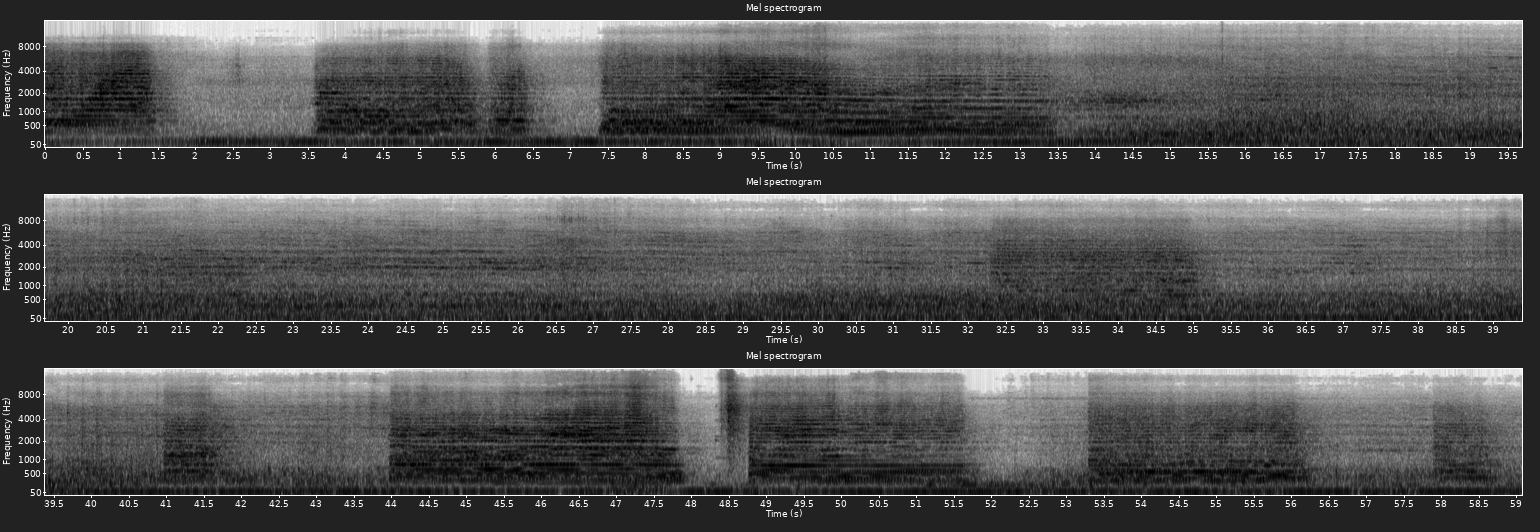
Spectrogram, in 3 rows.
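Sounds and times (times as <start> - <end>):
locomotive air horn blasts: 0.0 - 1.8, 3.6 - 6.7, 7.4 - 13.6, 32.3 - 35.2, 41.0 - 41.9, 44.0 - 52.0, 53.2 - 56.4, 57.9 - 58.9
locomotive engines rumbling: 0.0 - 59.0
wheels on rail: 0.0 - 59.0.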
